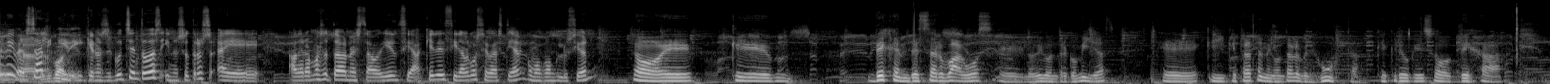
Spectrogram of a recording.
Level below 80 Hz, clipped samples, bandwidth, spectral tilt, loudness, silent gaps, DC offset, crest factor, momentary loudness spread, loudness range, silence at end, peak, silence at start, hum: -52 dBFS; under 0.1%; 17 kHz; -6 dB/octave; -25 LUFS; none; under 0.1%; 20 dB; 13 LU; 4 LU; 0 s; -6 dBFS; 0 s; none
